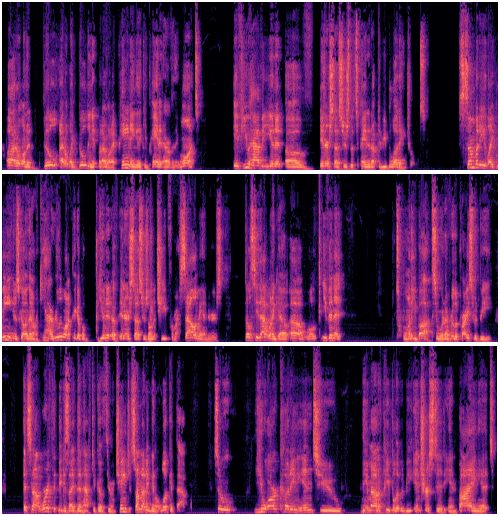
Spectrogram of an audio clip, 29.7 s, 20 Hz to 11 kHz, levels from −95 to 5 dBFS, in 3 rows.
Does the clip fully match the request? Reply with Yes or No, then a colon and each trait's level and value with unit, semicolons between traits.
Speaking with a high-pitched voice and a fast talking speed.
No: low, 135 Hz; fast, 240 wpm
